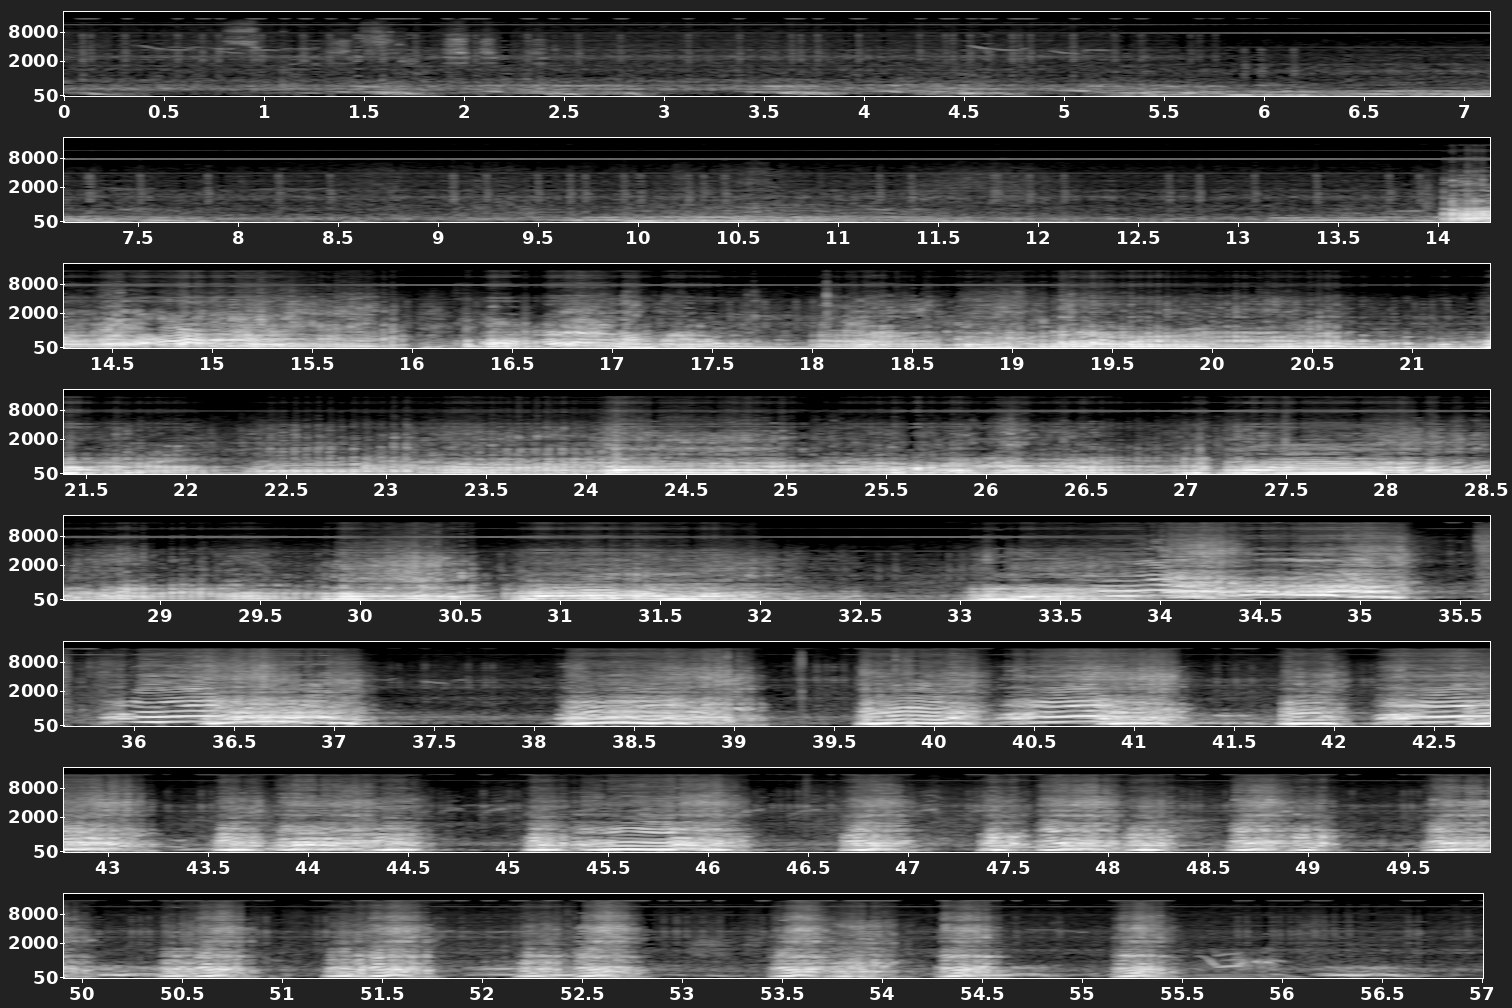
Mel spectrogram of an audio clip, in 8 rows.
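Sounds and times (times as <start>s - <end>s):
lions snarling and growling: 9.6s - 11.7s, 13.2s - 56.8s
lion roaring calls: 13.3s - 37.4s, 38.1s - 56.8s.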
